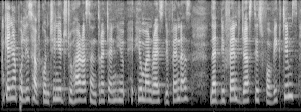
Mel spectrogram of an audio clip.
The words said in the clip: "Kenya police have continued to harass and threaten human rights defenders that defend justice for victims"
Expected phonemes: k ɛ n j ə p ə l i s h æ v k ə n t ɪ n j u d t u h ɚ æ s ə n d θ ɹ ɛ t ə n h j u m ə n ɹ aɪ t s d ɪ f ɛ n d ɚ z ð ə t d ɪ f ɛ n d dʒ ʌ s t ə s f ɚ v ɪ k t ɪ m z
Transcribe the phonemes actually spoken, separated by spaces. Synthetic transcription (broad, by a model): k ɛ n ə p ə l i s h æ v k ə n t ɪ n j u d t u h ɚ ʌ s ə n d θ ɹ ɛ t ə n h j u m ə n ɹ aɪ t s d ɪ f ɛ n d ɚ z ð ə t d ɪ f ɛ n d dʒ ʌ s t ə s f ɚ v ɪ k t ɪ m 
